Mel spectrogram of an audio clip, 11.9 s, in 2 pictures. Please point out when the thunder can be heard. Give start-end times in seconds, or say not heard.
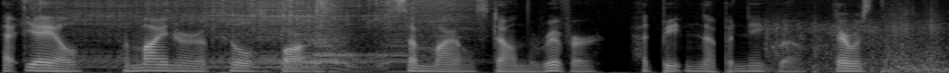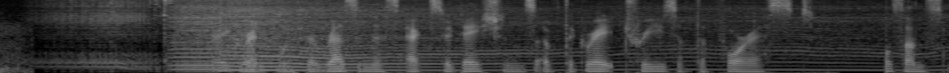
4.8-6.2.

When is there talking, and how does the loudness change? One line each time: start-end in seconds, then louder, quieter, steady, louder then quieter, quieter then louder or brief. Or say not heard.
0.0-5.5 quieter
7.2-11.8 quieter.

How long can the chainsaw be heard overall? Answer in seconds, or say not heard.
9 s.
